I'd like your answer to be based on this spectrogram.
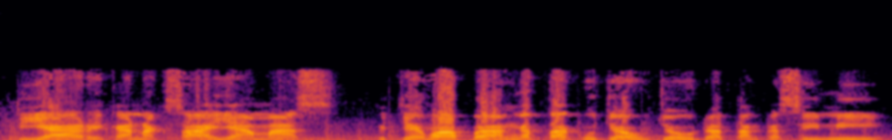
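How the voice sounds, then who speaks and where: A woman's voice: mid-range voice, little pitch movement, normal speed, lightly acted. A woman voicing a weary, disappointed father from the village who scolds his lying son, over music. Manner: scolding, exasperated. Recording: clear music bed behind voice.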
